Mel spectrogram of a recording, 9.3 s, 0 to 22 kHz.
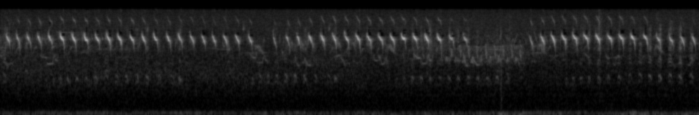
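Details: Wood duck ducklings jumping from their nest box as their mother guides them to a river give a rapid chorus of thin, high peeps, several every second, over a steady low rumble; 2016.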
